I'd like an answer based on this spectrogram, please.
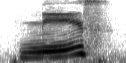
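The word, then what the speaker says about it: gneiss: the weathering of granite knees g is silent in the pronunciation of knees and other crystalline rocks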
